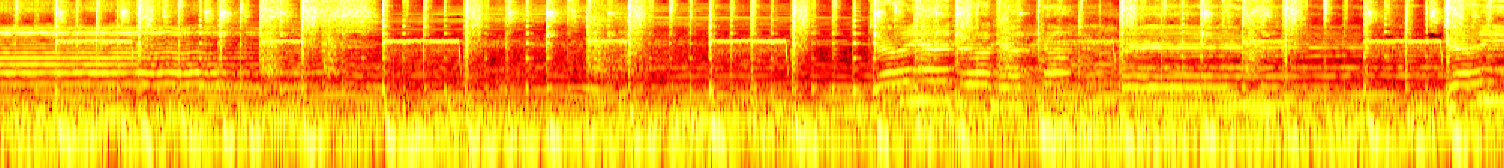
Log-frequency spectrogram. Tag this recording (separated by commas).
Music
